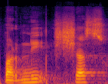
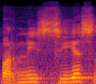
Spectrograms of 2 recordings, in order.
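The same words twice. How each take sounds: First: Pernicious ending in 'shus', 'per-NI-shus'; correct pronunciation. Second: Pernicious ending in 'si-us', 'per-ni-si-us'; wrong pronunciation. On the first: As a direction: slowly say pernicious with no i sound after 'sh'. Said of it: "pernicious होगा". (pernicious का सही उच्चारण, 'परनीशस') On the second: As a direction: slowly say pernicious with the i sounded, 'see-us'. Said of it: "जैसे ये pernicious नहीं". (pernicious का गलत उच्चारण, 'परनीसियस') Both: Shown as a demonstration.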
